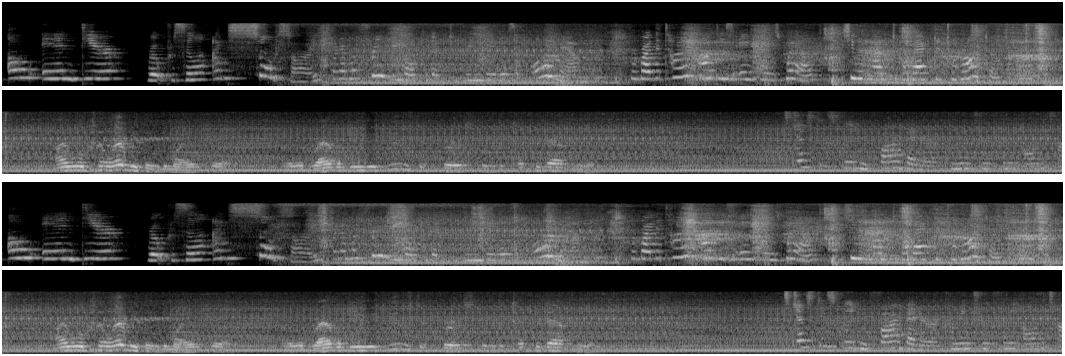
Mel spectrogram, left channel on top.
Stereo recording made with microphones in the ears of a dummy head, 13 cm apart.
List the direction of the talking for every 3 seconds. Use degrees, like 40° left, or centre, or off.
70° left, 70° left, 50° left, 30° left, 10° right, 30° right, 50° right.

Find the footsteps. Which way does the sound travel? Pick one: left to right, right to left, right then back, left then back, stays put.
right to left.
